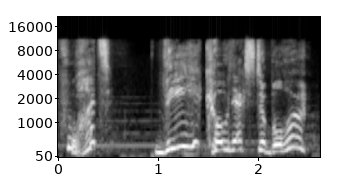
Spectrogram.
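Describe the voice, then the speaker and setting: A man playing an excitable onlooker in a video game, explaining things in a dramatic way. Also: very high-pitched, slow pace, soft background music, exaggerated voice. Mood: astonished. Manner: dramatic, expository. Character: excitable male onlooker explaining restaurant legend. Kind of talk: video game dialogue acting.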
